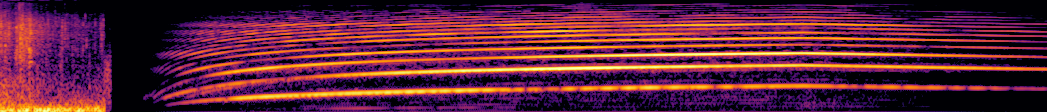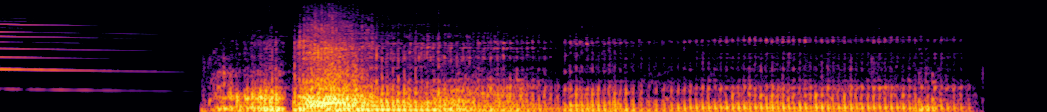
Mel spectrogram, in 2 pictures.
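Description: A siren-like sound effect: one tone that sweeps up in pitch over about three seconds, then slowly sinks and cuts off about six seconds in. A loud, rough noise then takes over, with a sharp burst at its start.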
